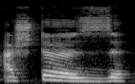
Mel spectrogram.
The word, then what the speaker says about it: acheteuse: Vous avez par exemple des syllabes qui se terminent avec heure, teur, comme acheteur, ça devient acheteuse. Donc, le R se transforme en SE, ze, le son ze.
